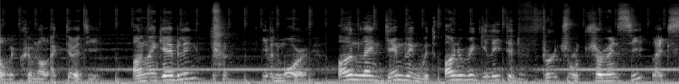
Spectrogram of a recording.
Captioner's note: scoffs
